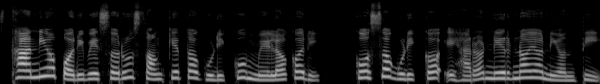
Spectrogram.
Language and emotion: Odia, neutral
